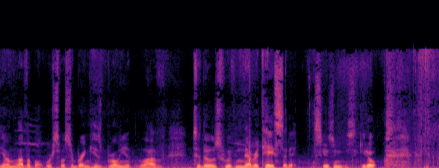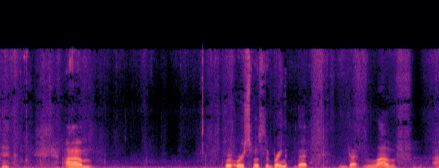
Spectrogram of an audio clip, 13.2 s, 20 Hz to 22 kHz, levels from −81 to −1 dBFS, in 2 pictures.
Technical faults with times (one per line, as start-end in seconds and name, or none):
2.00-2.03 damaged data in a compressed stream
10.83-10.87 damaged data in a compressed stream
